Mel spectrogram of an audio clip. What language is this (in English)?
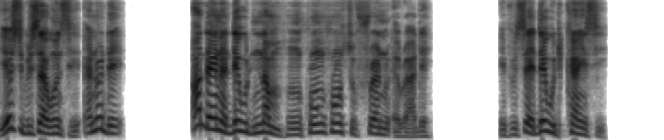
Akan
